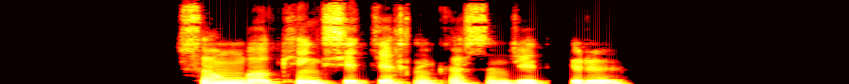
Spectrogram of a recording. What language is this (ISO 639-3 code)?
kir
